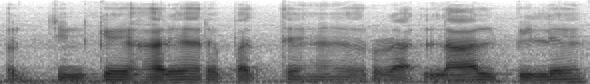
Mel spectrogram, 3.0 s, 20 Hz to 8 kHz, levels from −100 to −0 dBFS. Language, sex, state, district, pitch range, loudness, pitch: Hindi, male, Chhattisgarh, Raipur, 90-95 Hz, -20 LUFS, 95 Hz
